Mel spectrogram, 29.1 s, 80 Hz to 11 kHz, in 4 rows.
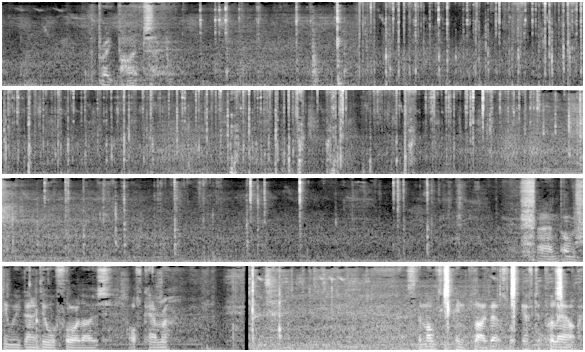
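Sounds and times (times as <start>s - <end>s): spanner clinking on metal: 2.4s - 16.8s.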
